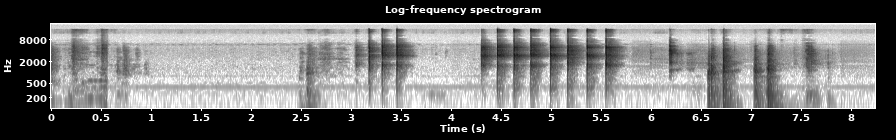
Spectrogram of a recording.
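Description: Small steel hammer tapping a pin into a pistol slide: a quick run of light, ringing metallic taps, about six a second, then a few heavier, duller knocks near the end.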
